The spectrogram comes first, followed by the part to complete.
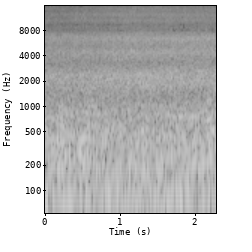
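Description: Trevi Fountain's cascading water rushing steadily, with faint crowd chatter underneath.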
